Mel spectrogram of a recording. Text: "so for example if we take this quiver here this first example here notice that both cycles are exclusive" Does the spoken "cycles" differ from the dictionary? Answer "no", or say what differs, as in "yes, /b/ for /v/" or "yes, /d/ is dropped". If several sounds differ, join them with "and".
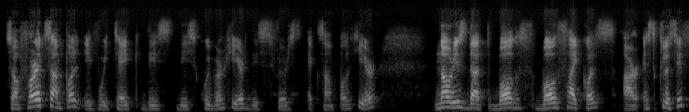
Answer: yes, /θ/ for /s/ and /s/ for /z/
